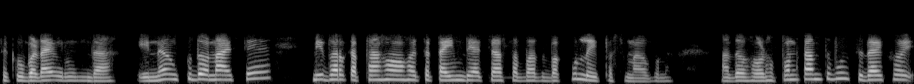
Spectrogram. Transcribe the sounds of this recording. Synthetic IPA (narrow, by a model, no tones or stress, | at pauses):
sɛkubaɖajuɾumd̪a | inəuŋkud̪ɔɔnajt̪ɛ | mit̪̚ˀbʱaɾkat̪ʰaɦɔ̃ɦɔjt̪ɔʈajmɾɛjaʔt͡ʃasabad̪ɔbakuləjpasɔnaəbɔnaː | d̪ɔɦɔɽɦɔpɔnkant̪ubusɛd̪ajkʰɔj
